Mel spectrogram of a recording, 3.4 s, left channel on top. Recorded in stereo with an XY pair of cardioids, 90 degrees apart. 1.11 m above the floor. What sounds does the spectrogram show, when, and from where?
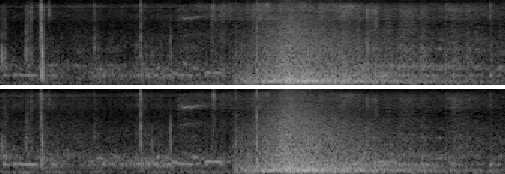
1.6 s a whoosh: 25° right, 0.6 m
